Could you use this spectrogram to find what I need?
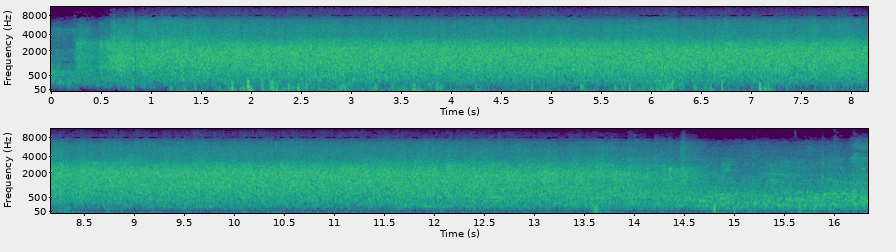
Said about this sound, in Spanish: Bueno, pues hemos escuchado el aplauso eh, de los cofrades de la borriquilla respaldando así la decisión de su Junta de Gobierno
